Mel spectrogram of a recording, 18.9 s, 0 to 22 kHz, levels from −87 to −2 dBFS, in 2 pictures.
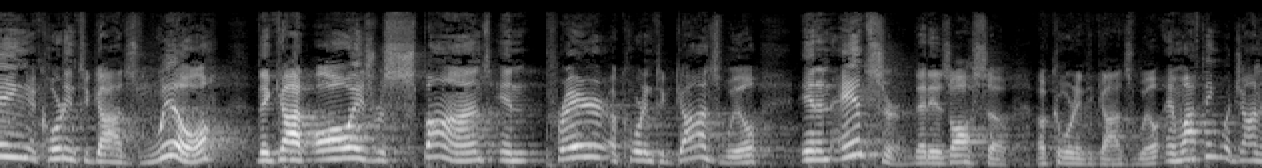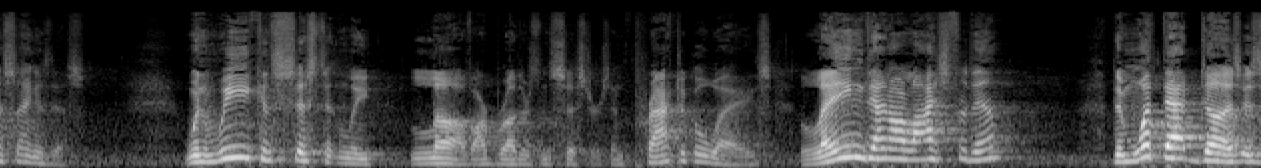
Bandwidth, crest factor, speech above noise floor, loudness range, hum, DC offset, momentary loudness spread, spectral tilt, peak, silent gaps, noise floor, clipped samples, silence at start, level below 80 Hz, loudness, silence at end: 16.5 kHz; 22 dB; 34 dB; 11 LU; none; under 0.1%; 19 LU; -5 dB/octave; 0 dBFS; none; -56 dBFS; under 0.1%; 0 s; -58 dBFS; -21 LUFS; 0 s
